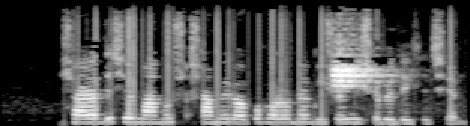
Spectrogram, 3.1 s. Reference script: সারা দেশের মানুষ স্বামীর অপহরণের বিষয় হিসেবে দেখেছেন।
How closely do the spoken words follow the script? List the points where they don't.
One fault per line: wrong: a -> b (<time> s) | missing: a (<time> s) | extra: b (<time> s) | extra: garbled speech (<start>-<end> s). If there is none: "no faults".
no faults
